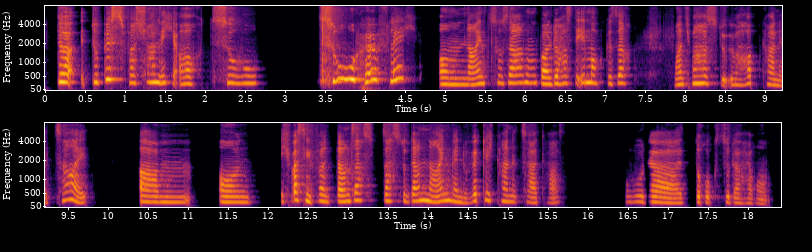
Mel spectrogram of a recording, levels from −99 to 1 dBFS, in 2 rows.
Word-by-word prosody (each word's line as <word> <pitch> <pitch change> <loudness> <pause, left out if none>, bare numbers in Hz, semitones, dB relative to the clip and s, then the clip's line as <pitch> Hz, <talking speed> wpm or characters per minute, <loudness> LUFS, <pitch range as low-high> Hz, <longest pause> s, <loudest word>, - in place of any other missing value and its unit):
Da 300 -1 +8 0.2
du 290 - +3
bist 395 0 +4
wahrscheinlich 270 -1 +1
auch 240 +1 -1 0.2
zu 255 -1 -3 0.7
zu 330 - +4 0.3
höflich, 390 +4 +3 0.3
um 220 -1 +1
nein 220 +4 0
zu 265 - -8
sagen, 270 +1 0
weil 230 -1 +5
du 250 0 +2
hast 255 +1 -7
eben 280 +1 +2
auch 270 0 -2
gesagt, 260 +1 -3 0.5
manchmal 220 +5 +1
hast 255 0 -4
du - - -1
überhaupt 250 - -6
keine 195 -6 -6
Zeit. 275 +3 -2 0.6
Ähm, 190 -2 -1 0.3
und 195 -2 -1 0.3
ich 215 +1 -11
weiß 275 -1 +2
nicht 220 -1 0
wa 225 -1 +1
dann 215 +1 +1
sagst 255 +1 -4
sagst 230 0 -4
du - - -5
dann 230 +4 +2
nein, 225 +3 +1
wenn 200 -5 -3
du 170 - -12
wirklich 245 +1 -3
keine 215 -5 -6
Zeit 175 -3 -9
hast - - -14 0.7
oder 190 -4 -3
druckst 190 0 -6
du - - -2
da 170 -3 -9
herum. 150 -3 -14
235 Hz, 155 wpm, -24 LUFS, 200-265 Hz, 0.7 s, Da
